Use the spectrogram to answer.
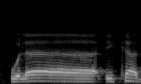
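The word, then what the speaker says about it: أولئك: Whenever you have like that sifr on the top of waw, that waw is silent, like in the word of ulaika, that waw is silent, or ulul albab or ulil albab, those waw is silent.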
